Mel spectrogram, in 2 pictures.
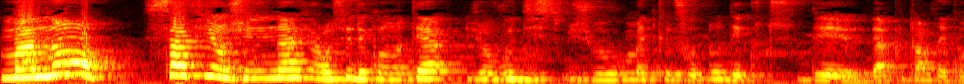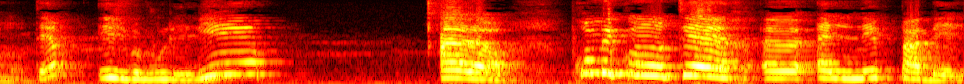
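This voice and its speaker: A woman talks at a very fast pace in an animated tone, with a high pitch and very wide pitch swings. Her loudness swings a lot, and noticeable background noise is present. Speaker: YouTuber, celebrity news commentator. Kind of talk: casual vlog commentary. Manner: stammering, hesitant; animated, indignant.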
